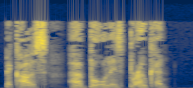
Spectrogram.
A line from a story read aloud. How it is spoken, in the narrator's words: grunted Anadil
